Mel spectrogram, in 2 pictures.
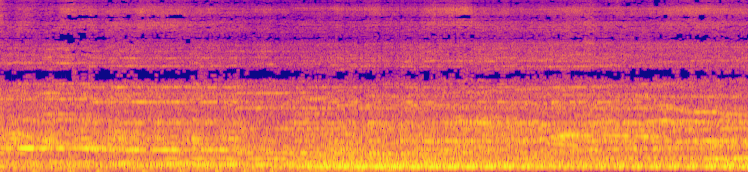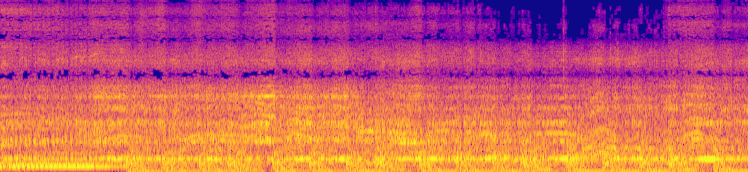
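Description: Loud electronic dance music played over a club sound system. A section without deep bass gives way, about eleven seconds in, to a steady kick drum and bass.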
